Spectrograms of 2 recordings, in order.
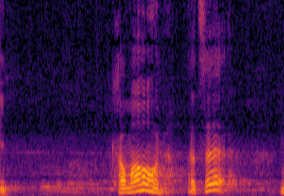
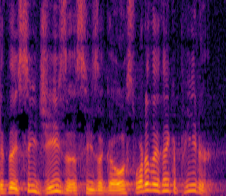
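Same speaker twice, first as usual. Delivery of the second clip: usual speaking voice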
